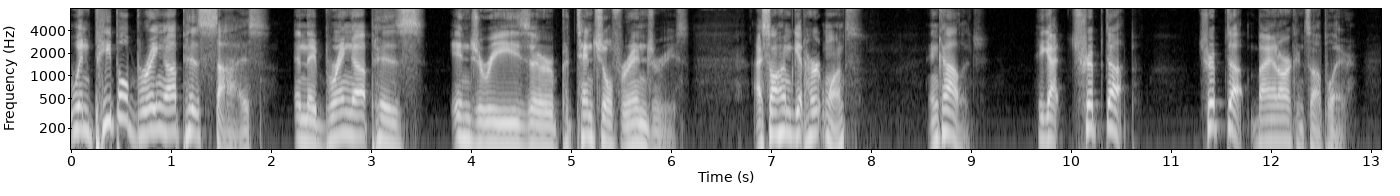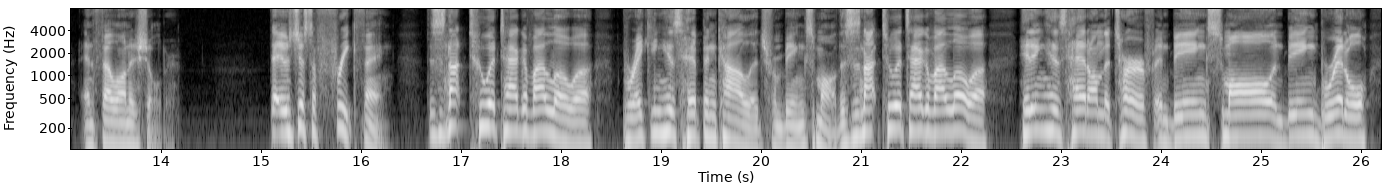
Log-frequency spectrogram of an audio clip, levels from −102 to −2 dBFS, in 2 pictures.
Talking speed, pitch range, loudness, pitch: 175 wpm, 115-175 Hz, -19 LUFS, 145 Hz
